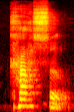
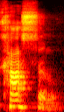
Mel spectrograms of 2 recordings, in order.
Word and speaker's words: castle: castle. टी is silent, T की आवाज नहीं आएगी. castle.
